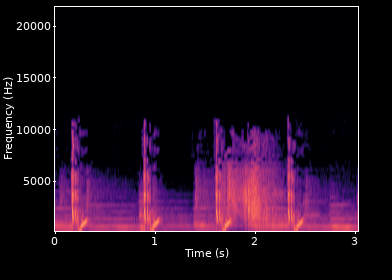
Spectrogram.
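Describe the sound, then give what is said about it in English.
Four water drip plops at a steady, unhurried pace, each a sharp click followed by a quick upward-gliding bloop, fairly loud and alone with no talking. “The shape of water when it drips.”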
